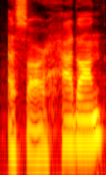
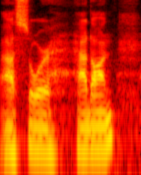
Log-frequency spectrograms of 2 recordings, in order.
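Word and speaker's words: Esarhaddon: also called sullum assaradan which is indifferently pronounced Sr Haddon or asor had on is called asinafar by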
